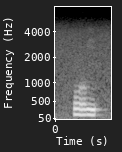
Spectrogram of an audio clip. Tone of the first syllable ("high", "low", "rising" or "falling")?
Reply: low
